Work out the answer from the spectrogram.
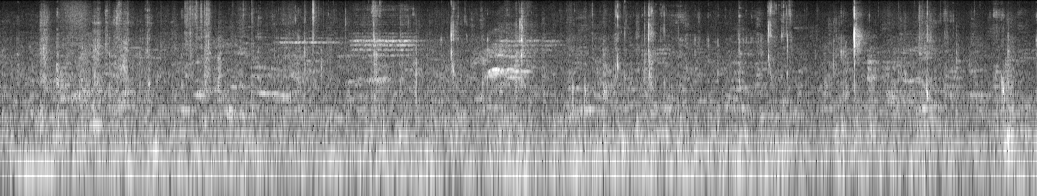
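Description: Faint chewing of naan and palak paneer with the mouth closed, with soft mouth clicks and a sharper click about eight and a half seconds in.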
